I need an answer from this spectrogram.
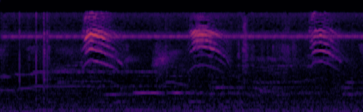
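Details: Tabby kitten spinning in a pot: three thin, high meows, each sweeping down in pitch, about one and a half seconds apart, over a constant low background rumble and a faint steady tone.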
